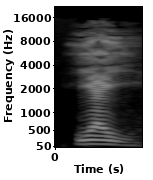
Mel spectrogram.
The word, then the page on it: yai: Apatani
